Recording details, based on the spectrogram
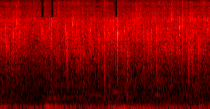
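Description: Cheese-topped birria tacos fry in a pan with a steady, close sizzle and occasional crackling pops, no voices over it.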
